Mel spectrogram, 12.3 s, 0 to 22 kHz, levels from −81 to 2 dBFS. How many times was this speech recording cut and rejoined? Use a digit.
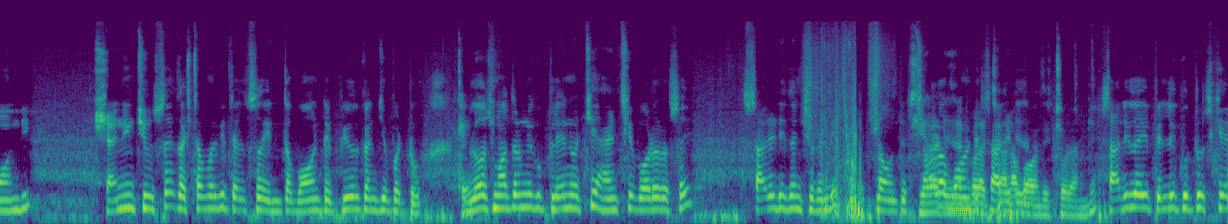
0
